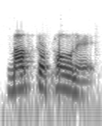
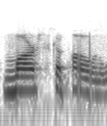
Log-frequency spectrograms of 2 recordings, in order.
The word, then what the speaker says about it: mascarpone: And so many people have transposed the R and they call it mascarpone. There is no R in the first syllable.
